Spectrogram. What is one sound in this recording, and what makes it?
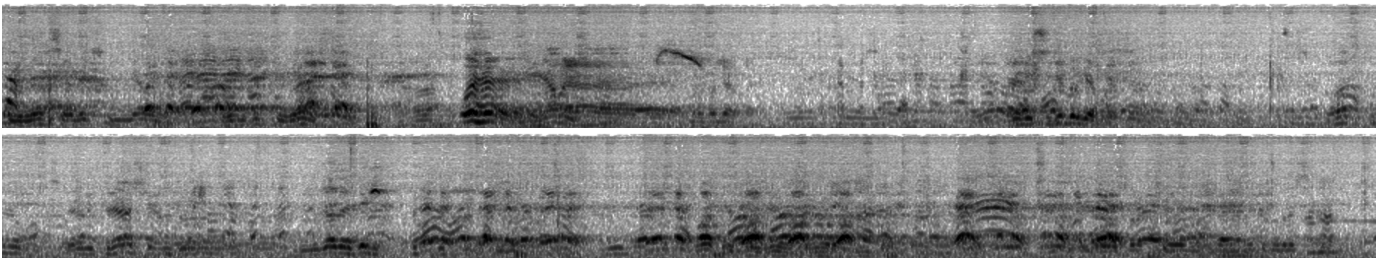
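Several men talk and call out nearby in an open space.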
